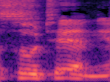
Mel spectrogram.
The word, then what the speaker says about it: poutine: Oh, that's the poutine, yeah.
